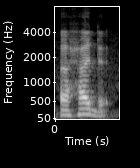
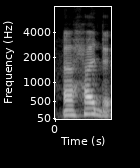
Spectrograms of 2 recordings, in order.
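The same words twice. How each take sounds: Both takes have the same delivery.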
